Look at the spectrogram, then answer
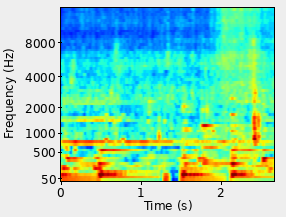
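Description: Bitter gourd frying in a pan crackles and sizzles continuously up close, with occasional stirring clinks and a low hum beneath.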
